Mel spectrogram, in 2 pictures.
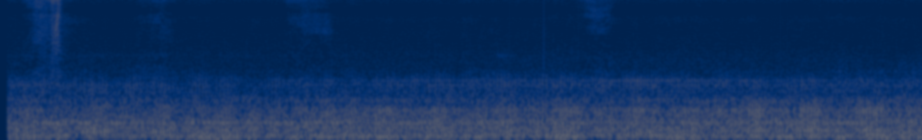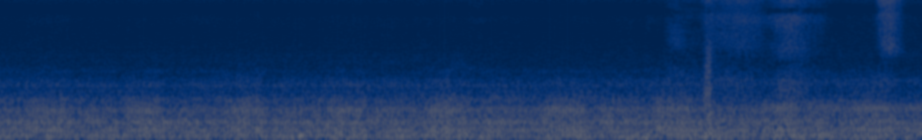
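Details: Luna, a cat, purring while snuggling: a steady low rumbling purr runs unbroken through the whole stretch, with a few faint brief rustles or clicks.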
